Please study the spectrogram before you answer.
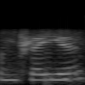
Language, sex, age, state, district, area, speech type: Bodo, female, 18-30, Assam, Chirang, urban, conversation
